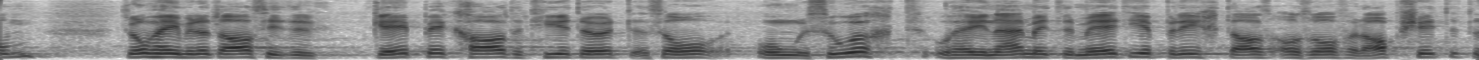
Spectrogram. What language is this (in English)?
Swiss German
